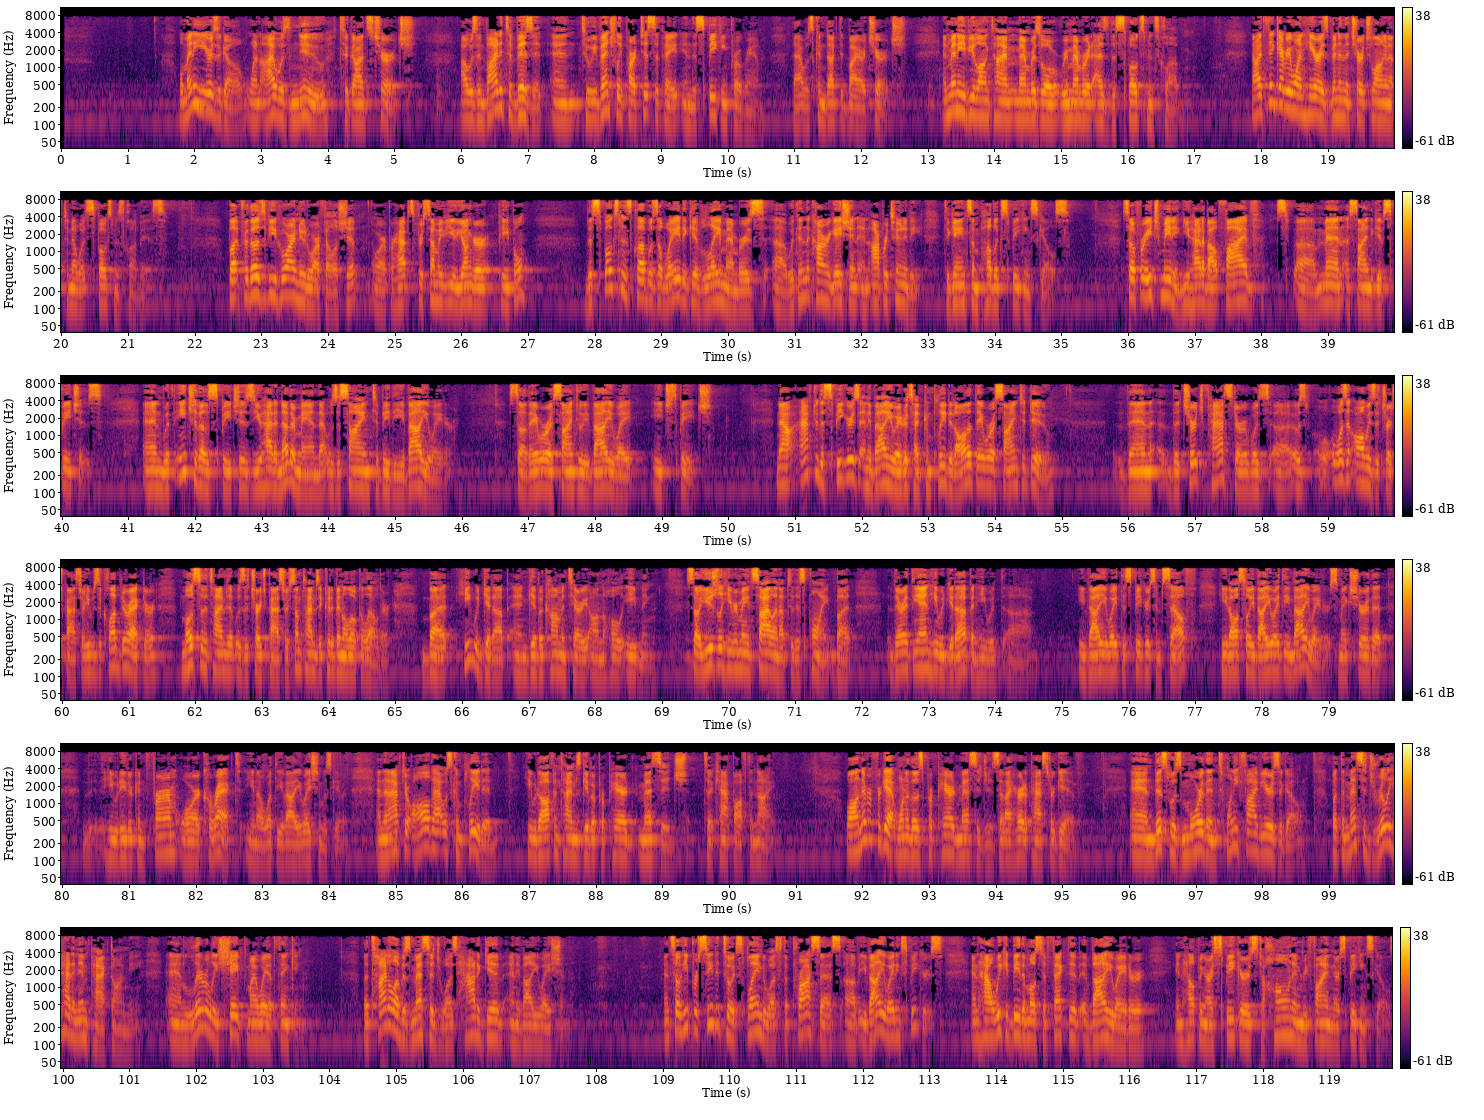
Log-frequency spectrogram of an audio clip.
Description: This sermon discusses how to make a true evaluation.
